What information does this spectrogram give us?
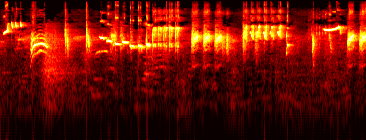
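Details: Hill blue flycatcher song used as a master recording to train captive songbirds: rapid varied high whistles, slurred downward notes and dense chattering phrases, continuous and loud.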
